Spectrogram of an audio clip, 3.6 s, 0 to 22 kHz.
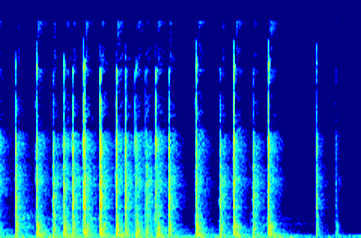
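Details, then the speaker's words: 1993 Honda Helix CN250 scooter found in sand dune, loose air box: sharp dry clicks four or five a second, no cranking; starter relay chattering against seized engine, possibly overheated bottom end. "The cover was loose. Air cleaner and everything, the box was just loose in here already. And of course, we're chunkered. We're stuck. So this engine is no bueno."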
